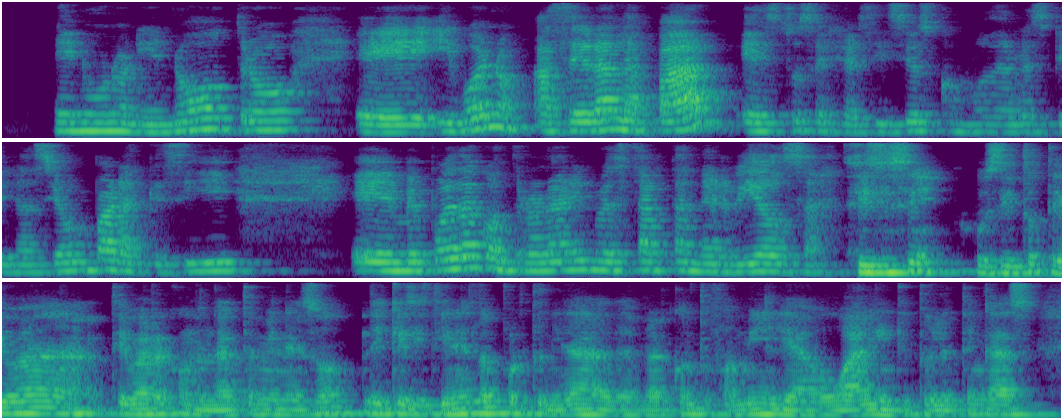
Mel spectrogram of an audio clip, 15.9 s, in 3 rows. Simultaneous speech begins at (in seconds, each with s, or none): none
